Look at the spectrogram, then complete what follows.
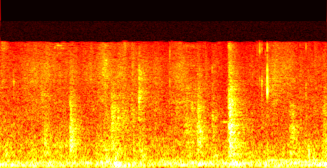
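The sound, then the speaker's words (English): A door being opened, heard as a few scattered clunks and soft rattles over a steady low hum, moderately faint and without any talking. “Can you open that door?”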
